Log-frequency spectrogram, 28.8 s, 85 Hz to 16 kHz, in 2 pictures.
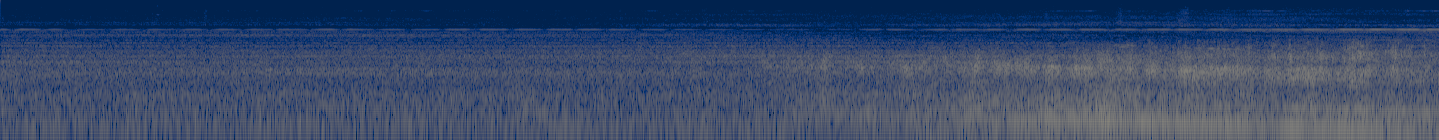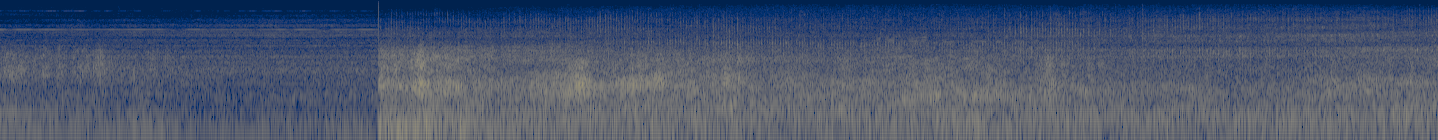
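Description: A P-51 Mustang and an F-22 Raptor flying by in formation: the Mustang's piston engine drone swells and falls steadily in pitch as they pass. About two thirds of the way through it cuts abruptly to the louder, rougher running of a P-38 Lightning's twin piston engines on the ground.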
